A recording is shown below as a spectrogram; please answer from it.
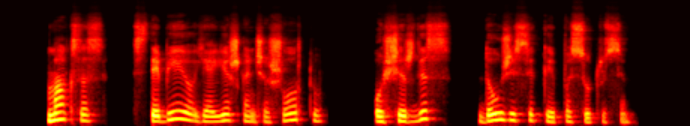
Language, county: Lithuanian, Klaipėda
